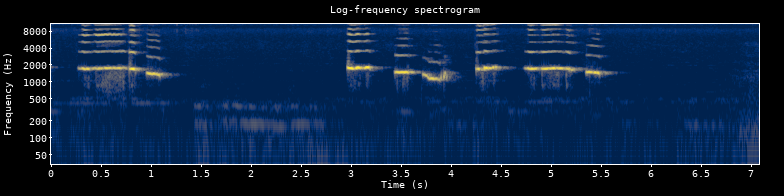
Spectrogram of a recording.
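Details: Pet cockatiel whistling the tune from My Neighbor Totoro: clear, flute-like notes in short phrases, some held steady, some dropping at the end, with gaps between and faint low murmuring in the background.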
